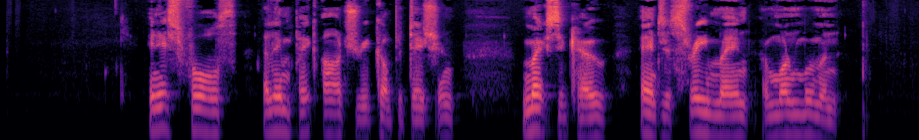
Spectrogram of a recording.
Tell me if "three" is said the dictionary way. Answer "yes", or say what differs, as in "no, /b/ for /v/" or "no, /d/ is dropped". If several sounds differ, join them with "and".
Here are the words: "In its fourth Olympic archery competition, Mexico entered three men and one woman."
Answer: yes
